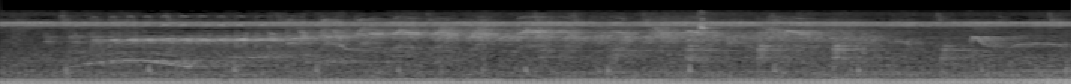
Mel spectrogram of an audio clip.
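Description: Natural night-time ambience: a steady high-pitched insect trill runs throughout, with several bird whistles and chirps over it, including a short rising-and-falling whistle about a second in. A low steady hum lies underneath.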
